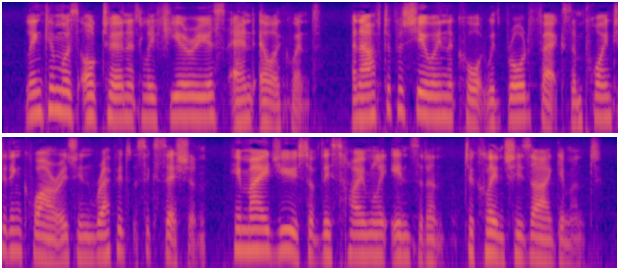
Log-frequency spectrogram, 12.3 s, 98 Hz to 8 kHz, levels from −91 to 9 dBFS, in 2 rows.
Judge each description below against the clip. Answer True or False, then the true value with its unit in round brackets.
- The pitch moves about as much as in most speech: True (3.2 semitones)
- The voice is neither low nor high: True (160 Hz)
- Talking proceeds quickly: False (150 wpm)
